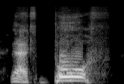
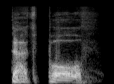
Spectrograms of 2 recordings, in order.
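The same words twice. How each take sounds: First: Said in the usual way. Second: Low menacing villain growl; deep theatrical bad guy; supervillain voice. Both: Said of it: "Let me get my supervillain voice".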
